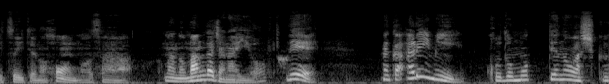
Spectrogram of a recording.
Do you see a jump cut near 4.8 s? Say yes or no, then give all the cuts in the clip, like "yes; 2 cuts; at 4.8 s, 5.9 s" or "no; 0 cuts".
yes; 2 cuts; at 2.8 s, 4.8 s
